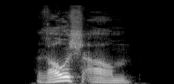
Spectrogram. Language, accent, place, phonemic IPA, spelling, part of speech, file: German, Germany, Berlin, /ˈraʊ̯ʃˌarm/, rauscharm, adjective, De-rauscharm.ogg
- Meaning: 1. low-noise, creating little crackling noise 2. creating little image noise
